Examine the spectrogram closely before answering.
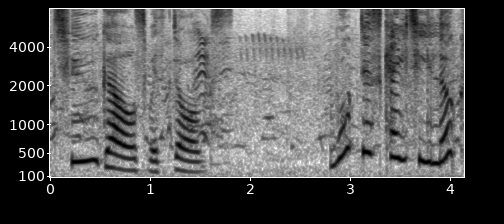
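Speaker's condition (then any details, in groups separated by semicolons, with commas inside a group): No condition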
